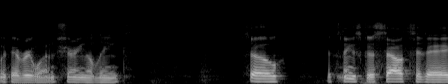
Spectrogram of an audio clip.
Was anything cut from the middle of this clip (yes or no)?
no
